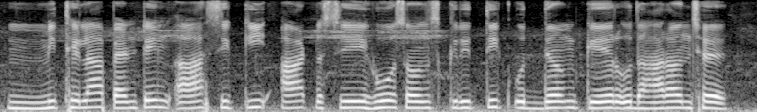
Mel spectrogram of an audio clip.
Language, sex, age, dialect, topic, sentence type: Maithili, male, 18-24, Bajjika, banking, statement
